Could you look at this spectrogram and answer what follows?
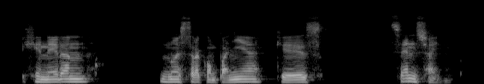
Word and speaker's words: ZNShine: Aquí la E es muda en las letras, sin embargo en la pronunciación lo recomendado es incluirla. La E que va entre la Z y la N es de grafeno, recuerden eso. Entonces nuestra marca se pronuncia Senshine.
